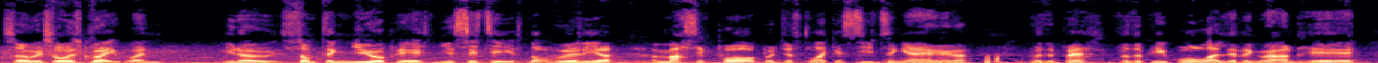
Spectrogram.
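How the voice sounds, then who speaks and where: A man's voice: mid-range voice, level tone, brisk, a bit bright. A man of forty with a weak R, chatting casually as he vlogs, blunt and self-deprecating with easy swearing. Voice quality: cannot roll or pronounce R clearly. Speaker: vlogger. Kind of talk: casual walk-and-talk vlog. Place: outdoors on city streets. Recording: outdoor city and traffic noise.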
